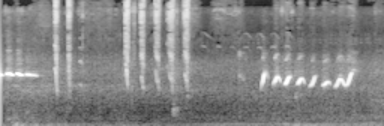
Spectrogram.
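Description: A bird chirping: a quick run of short whistled notes, a few sharp clicks, then a series of about seven quick rising whistles in the second half.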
